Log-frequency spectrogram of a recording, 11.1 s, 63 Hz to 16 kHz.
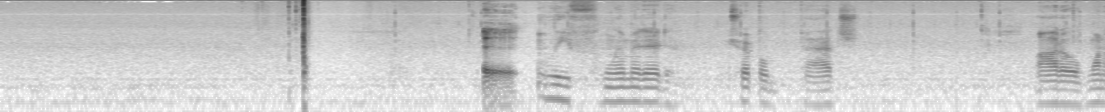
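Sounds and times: man burping loudly: 4.8 - 5.2.

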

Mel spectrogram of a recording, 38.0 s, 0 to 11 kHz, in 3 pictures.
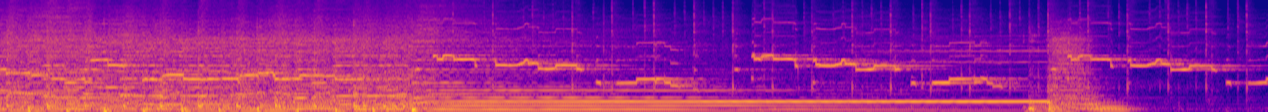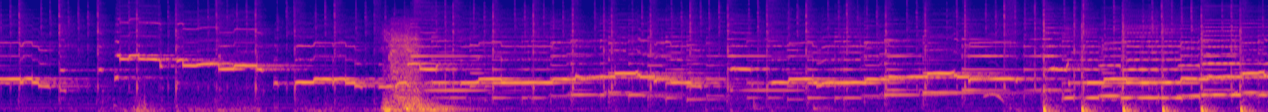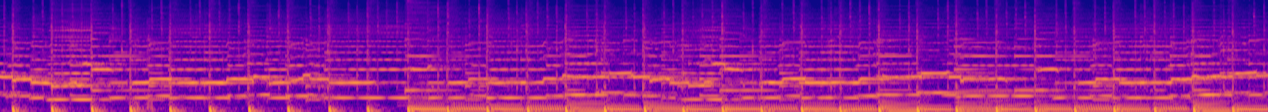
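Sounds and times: strummed guitars: 0.0 - 38.0
tin whistle melody: 0.0 - 38.0.

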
